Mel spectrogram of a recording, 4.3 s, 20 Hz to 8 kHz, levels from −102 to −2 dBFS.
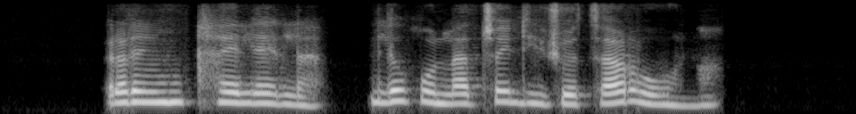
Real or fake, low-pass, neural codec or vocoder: fake; 7.2 kHz; codec, 16 kHz, 0.8 kbps, ZipCodec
